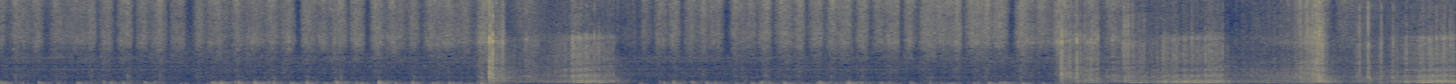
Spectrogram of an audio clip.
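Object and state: Wooden table surface.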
